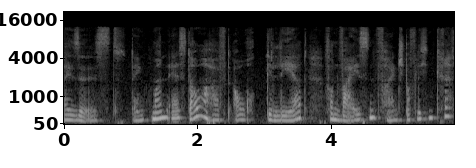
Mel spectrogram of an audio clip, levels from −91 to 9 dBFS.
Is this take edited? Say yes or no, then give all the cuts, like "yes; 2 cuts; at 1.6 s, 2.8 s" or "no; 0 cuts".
yes; 1 cut; at 2.9 s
